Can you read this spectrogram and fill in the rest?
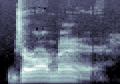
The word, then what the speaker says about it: Gérardmer: We just had one more, I think, we went to Gérardmer, is how it's pronounced, in the French Alps, which was an amazing festival.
